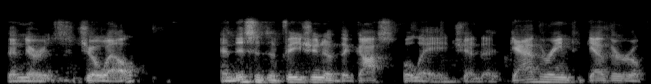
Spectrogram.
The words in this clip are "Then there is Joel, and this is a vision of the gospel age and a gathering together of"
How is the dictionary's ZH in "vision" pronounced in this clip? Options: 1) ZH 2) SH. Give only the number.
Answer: 1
